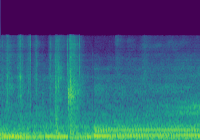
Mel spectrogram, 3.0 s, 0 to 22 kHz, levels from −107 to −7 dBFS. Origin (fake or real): fake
